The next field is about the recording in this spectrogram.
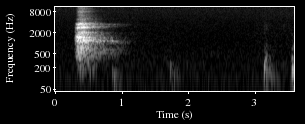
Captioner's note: Jacob sighs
